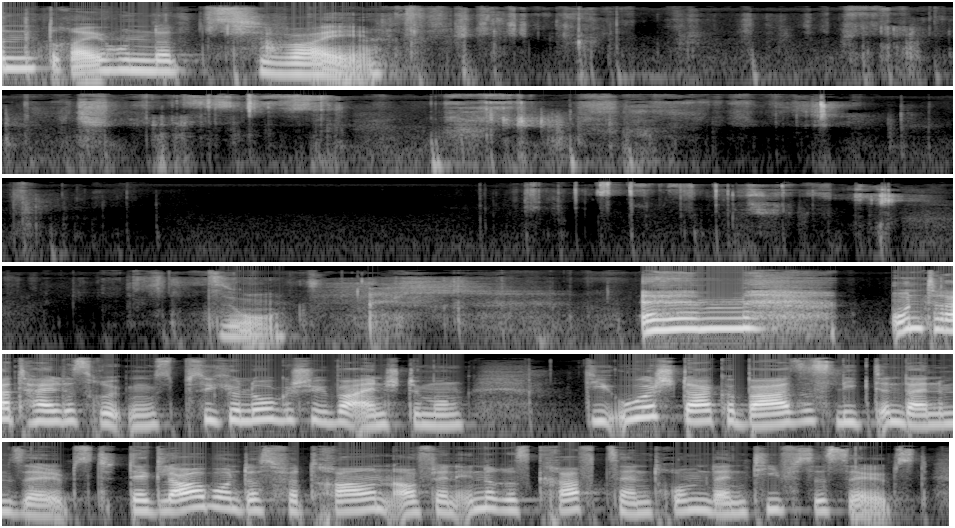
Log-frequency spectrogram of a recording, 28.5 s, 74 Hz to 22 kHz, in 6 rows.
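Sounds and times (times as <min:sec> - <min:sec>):
speech: 0:00.0 - 0:02.2, 0:15.4 - 0:15.8, 0:17.5 - 0:28.4
pages of a thick book being flipped: 0:00.0 - 0:10.4, 0:11.9 - 0:17.4.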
